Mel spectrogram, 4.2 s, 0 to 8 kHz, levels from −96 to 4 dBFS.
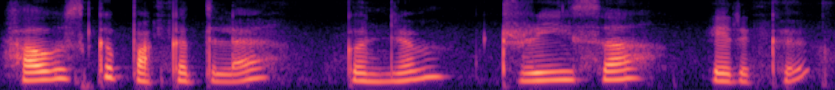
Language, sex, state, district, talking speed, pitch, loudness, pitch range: Tamil, female, Tamil Nadu, Nilgiris, 70 wpm, 235 Hz, -24 LUFS, 220-275 Hz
